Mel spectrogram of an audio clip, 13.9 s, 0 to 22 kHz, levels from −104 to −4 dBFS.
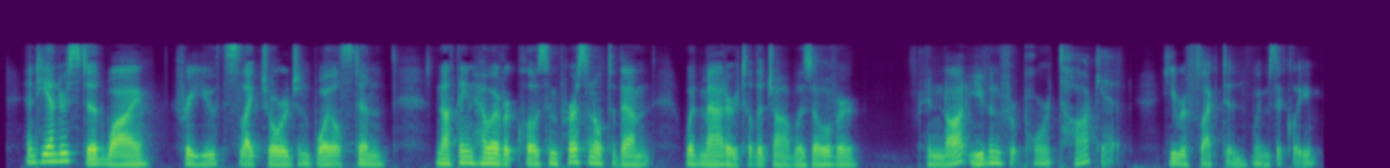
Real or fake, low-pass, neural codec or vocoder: fake; 7.2 kHz; codec, 16 kHz, 1 kbps, X-Codec, WavLM features, trained on Multilingual LibriSpeech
